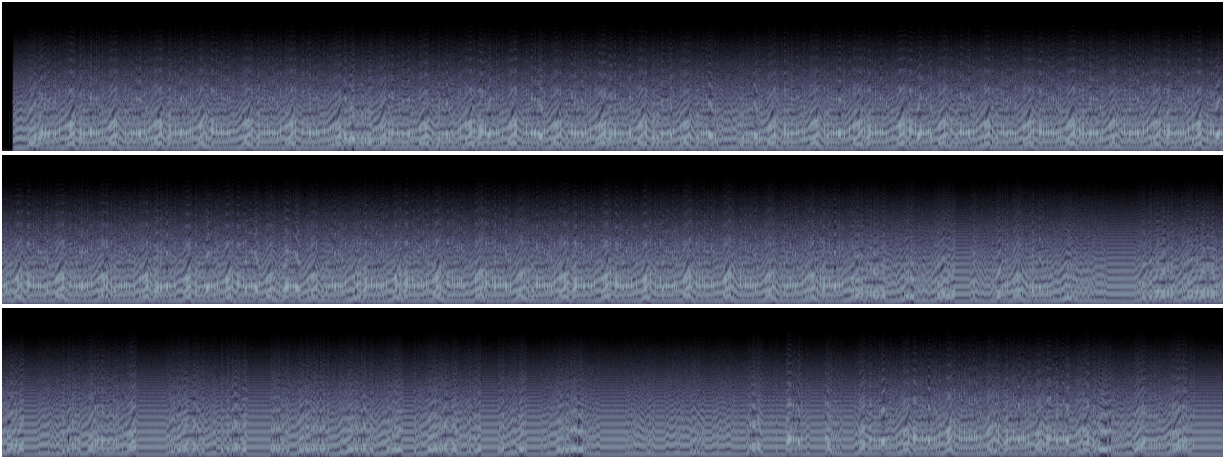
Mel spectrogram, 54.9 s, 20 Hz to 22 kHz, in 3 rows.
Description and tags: Colorino light probe, old Astron Power Supply LED light
Holding the Colorino in front of the LED at the on-off switch of my old Astron power supply that powers my Icom 2-meter ham radio and amplifier. This is one of those AC LED's with a somewhat complex modulation pattern. The sound got more complicated toward the end as I tried to put my finger in there without interrupting the light to turn off the switch. The light comes right out of the switch, so I couldn't do it.
The Colorino Talking Color Identifier and Light Probe produces a tone when you hold down the light probe button. It's a pocket sized 2-in-1 unit, which is a Color Identifier/Light Detector for the blind and colorblind. The stronger the light source, the higher the pitch. The more light it receives, the higher the pitch. So you can vary the pitch by moving and turning it.
Recorded from line-in on my desktop using Goldwave. Low-pass filter was applied to lock out the 16khz sampling frequency.
60hz-buzz, AC, accessibility, Assistive-technology, blind, buzz, color-blind, color-detector, electronic, experimental, fm, frequency-modulation, growl, LED, LED-light, light-probe, light-to-sound, modulated-light, modulation, noise, playing, scifi, tone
